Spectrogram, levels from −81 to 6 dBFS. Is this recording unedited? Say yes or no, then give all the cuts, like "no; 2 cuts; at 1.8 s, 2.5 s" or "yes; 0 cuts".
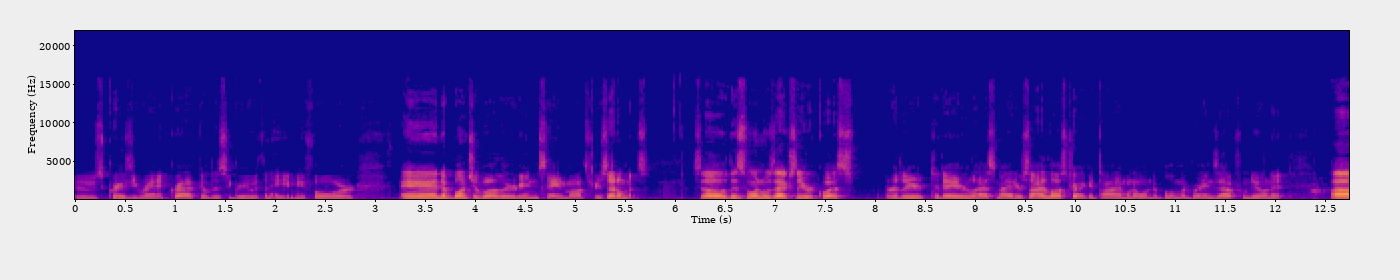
yes; 0 cuts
